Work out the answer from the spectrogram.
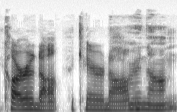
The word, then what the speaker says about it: Karanam: Not Cameron. Oh my God, help me. Karanam. Thank you.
